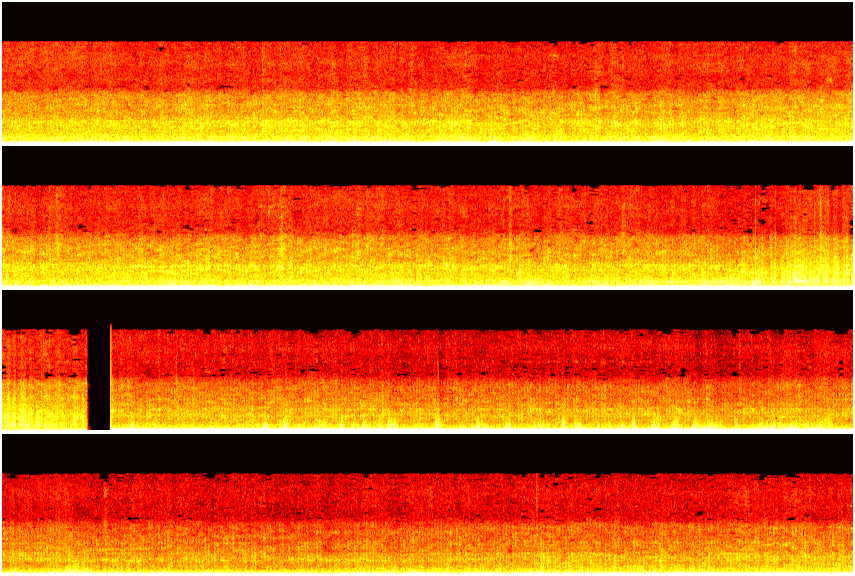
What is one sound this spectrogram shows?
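A buggy engine hums steadily and loudly.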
